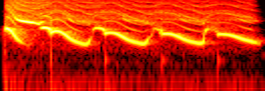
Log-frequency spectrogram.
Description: Bird whistle, clay, painted, water, airy, wispy, burst, strong, long; Eiravaein Works; Vaeyan IV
